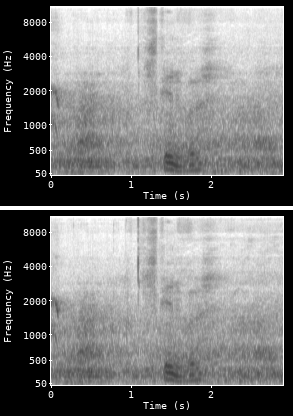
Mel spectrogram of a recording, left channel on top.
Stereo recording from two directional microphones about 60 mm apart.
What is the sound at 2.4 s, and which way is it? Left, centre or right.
Vehicle, centre.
